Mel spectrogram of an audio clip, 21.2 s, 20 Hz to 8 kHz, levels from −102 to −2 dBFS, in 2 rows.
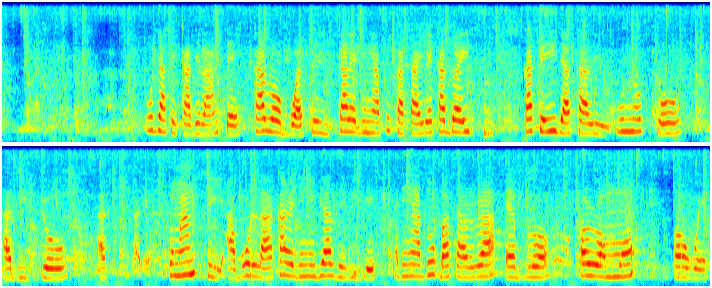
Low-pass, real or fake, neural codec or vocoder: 7.2 kHz; fake; vocoder, 22.05 kHz, 80 mel bands, WaveNeXt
